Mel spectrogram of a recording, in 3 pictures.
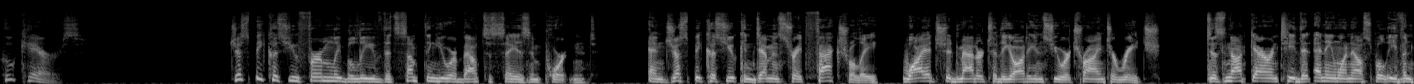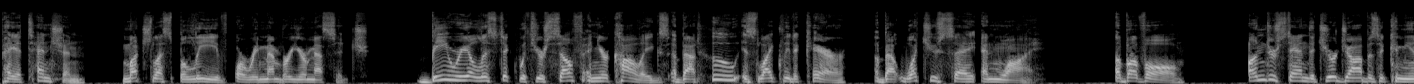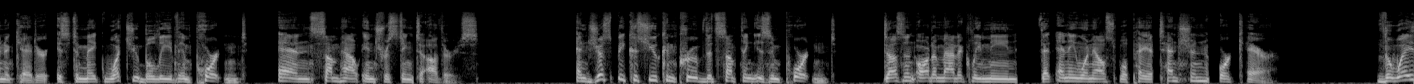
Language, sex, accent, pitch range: English, male, American, 120-155 Hz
